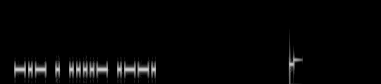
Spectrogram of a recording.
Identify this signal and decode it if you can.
Morse code, heard as a keyed tone, about 34 wpm, 700 Hz. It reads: KE4P
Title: USA Call Signs - 4 Characters - 4x Character Spacing - 35wpm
